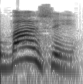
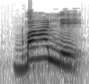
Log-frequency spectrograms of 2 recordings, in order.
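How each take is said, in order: First: "valle" with a buzzing zh, "vazhe". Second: "vale" with an ly in the middle, "valye". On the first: Teacher showing variants of double L, zh sound. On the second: Teacher showing variants of double L, ly sound. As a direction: say "vale" with L gliding into y. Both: Shown as a demonstration. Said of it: "la L o E".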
